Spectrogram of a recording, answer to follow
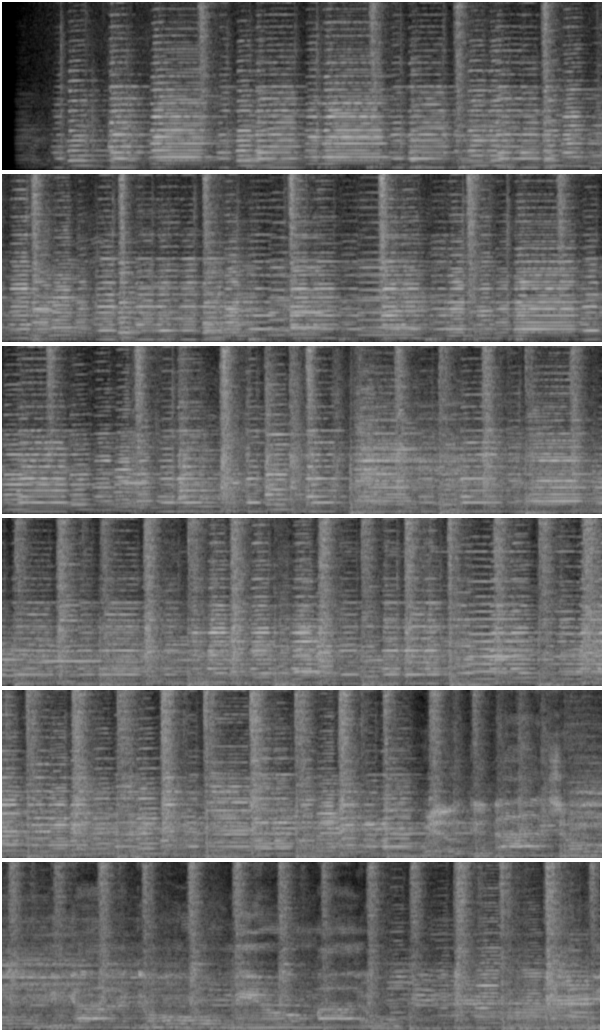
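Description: A live Cajun-country band plays an instrumental intro led by a button accordion over a steady beat. The low end fills out about eleven or twelve seconds in.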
